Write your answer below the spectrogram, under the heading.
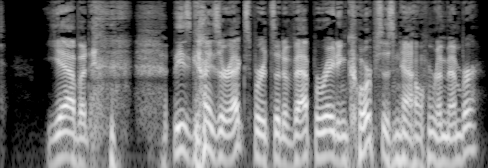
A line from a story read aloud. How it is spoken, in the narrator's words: laughed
